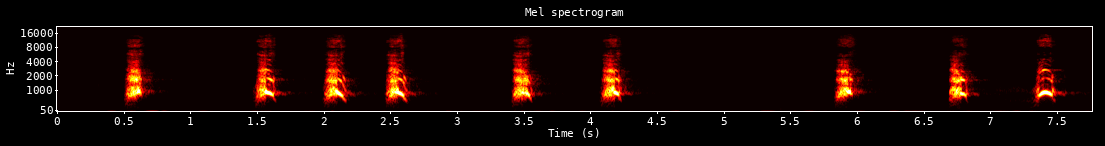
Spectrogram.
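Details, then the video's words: West Highland White Terrier puppy barking constantly: nine sharp, short yaps in under eight seconds, some in quick pairs and triplets with longer gaps between, against a completely silent, clean background. "Small dog barking sound effect"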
